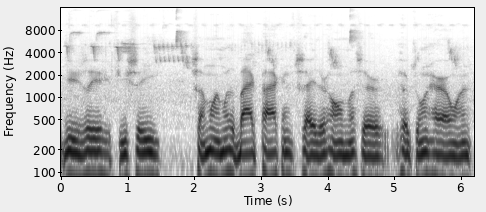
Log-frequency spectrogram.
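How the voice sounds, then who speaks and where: A low-voiced Appalachian man in his fifties with a plain-spoken biker manner. He gives candid interview answers in rough, folksy grammar, with clear outdoor noise and birdsong around him. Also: a little mellow. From West Virginia. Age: 50s. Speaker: interview guest, former biker gang associate. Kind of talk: candid interview answers about own life.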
